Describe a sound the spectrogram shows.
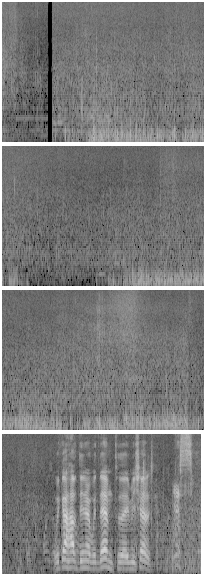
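Wind blows across the deck of a sailboat.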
